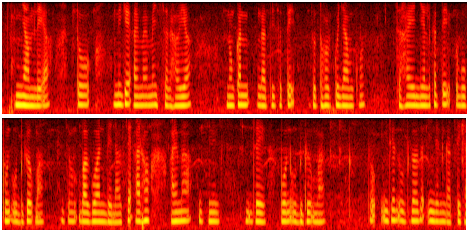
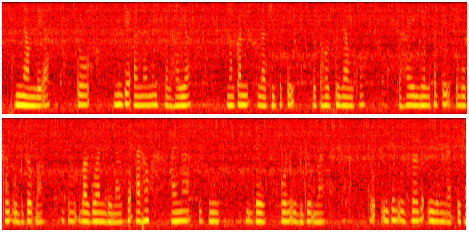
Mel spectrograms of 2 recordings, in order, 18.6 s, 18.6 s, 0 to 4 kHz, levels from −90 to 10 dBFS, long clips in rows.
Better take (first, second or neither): first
